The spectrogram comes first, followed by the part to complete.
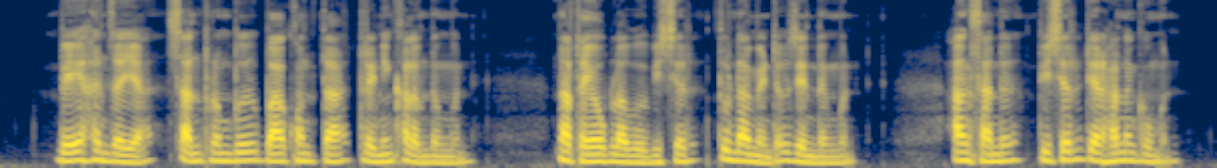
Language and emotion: Bodo, sad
